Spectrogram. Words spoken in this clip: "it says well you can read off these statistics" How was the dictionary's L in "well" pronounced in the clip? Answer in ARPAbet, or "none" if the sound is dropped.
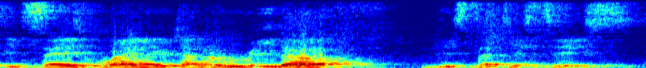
N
